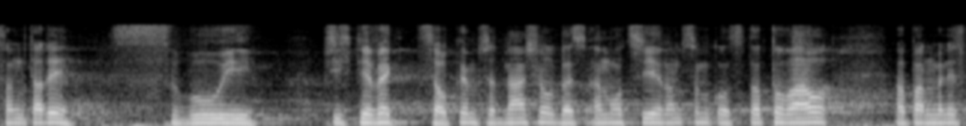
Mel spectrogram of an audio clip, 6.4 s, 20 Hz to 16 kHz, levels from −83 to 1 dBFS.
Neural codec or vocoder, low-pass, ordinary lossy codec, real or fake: codec, 16 kHz, 2 kbps, FunCodec, trained on Chinese and English, 25 frames a second; 7.2 kHz; AAC, 96 kbps; fake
